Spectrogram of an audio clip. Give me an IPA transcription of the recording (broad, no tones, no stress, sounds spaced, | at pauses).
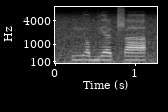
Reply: mʲ ɔ bʲ ɛ ʈ͡ʂ a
